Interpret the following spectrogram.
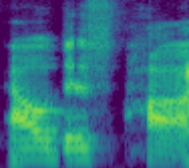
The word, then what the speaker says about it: Aldis Hodge: That is Aldis Hodge. Aldis Hodge, yeah.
